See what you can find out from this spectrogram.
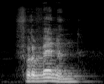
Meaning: to spoil (someone), to be extra nice to
- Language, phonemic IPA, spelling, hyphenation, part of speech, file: Dutch, /vərˈʋɛ.nə(n)/, verwennen, ver‧wen‧nen, verb, Nl-verwennen.ogg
